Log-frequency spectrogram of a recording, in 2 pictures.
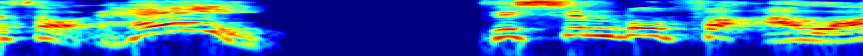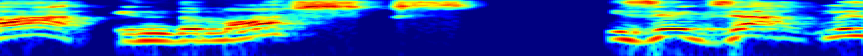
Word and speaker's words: Allah: So the alpha and the omega, it says Allah. It does not say Elah at all.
